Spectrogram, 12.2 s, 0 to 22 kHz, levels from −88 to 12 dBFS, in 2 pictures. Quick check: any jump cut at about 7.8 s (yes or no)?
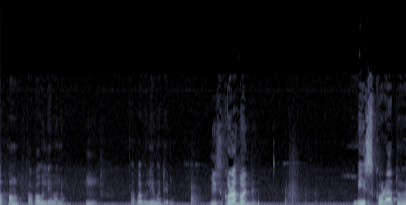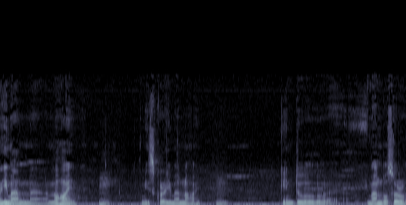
no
